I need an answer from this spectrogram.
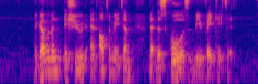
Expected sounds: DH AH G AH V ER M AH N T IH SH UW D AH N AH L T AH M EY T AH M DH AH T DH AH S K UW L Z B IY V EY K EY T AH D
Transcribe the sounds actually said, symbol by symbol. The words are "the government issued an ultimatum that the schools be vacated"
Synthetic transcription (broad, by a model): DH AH G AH V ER M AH N T IH SH UW D AH N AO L T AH M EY T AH M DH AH T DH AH S K UW L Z B IY V EY K EY T AH D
